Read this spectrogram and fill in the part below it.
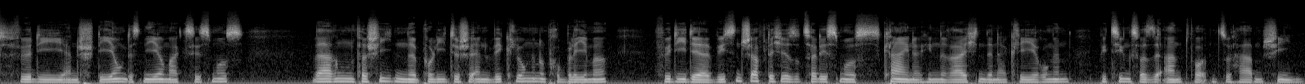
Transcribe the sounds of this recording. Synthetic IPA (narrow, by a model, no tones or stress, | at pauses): fyːɐdiːɛntʃteːʊŋdɛsneomaɐksɪsmʊs | vaːʁənfɛɐʃiːdənəpʰoliːtɪʃəɛntv̥ɪkʰlʊŋənʊntpʁ̥obleːmə | fyːɐdiːdeːɐvɪsn̩ʃaftlɪçəzot͡sjalɪsmʊskʰaɪnəɦɪnʁaɪçn̩dənɛɐkʰl̥ɛːʁ̞ʊŋən | b̥ət͡siːʊŋsv̥aɪzə̰ʔa̰ntv̥ɔɐtn̩t͡suɦaːbm̩ʃiːn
